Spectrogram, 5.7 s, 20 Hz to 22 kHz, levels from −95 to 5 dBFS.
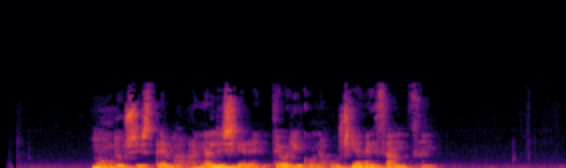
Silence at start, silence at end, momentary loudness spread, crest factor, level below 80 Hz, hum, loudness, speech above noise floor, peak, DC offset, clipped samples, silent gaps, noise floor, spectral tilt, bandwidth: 0.9 s; 1.3 s; 11 LU; 16 dB; -74 dBFS; none; -22 LUFS; 41 dB; -6 dBFS; under 0.1%; under 0.1%; none; -62 dBFS; -5.5 dB/octave; 10.5 kHz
